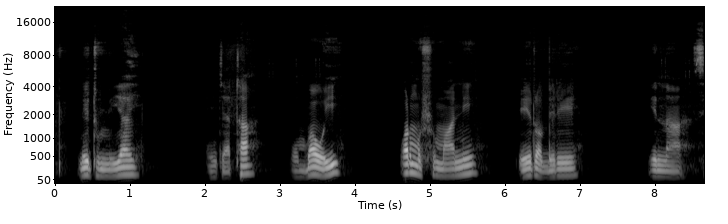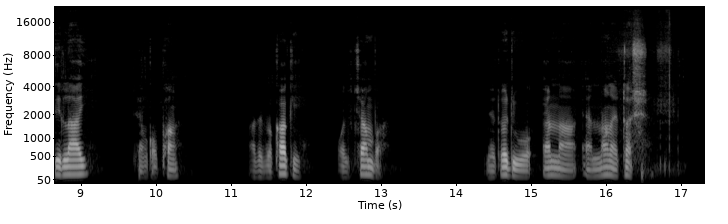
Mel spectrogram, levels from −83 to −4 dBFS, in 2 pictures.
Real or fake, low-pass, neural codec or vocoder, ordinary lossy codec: real; none; none; none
